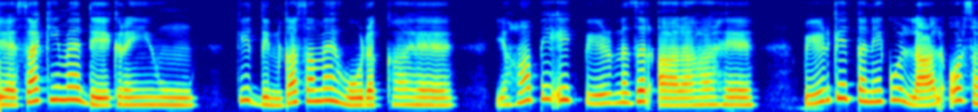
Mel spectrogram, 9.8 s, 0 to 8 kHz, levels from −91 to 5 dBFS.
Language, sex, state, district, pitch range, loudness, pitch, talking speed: Hindi, female, Goa, North and South Goa, 195-300 Hz, -17 LUFS, 210 Hz, 180 wpm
